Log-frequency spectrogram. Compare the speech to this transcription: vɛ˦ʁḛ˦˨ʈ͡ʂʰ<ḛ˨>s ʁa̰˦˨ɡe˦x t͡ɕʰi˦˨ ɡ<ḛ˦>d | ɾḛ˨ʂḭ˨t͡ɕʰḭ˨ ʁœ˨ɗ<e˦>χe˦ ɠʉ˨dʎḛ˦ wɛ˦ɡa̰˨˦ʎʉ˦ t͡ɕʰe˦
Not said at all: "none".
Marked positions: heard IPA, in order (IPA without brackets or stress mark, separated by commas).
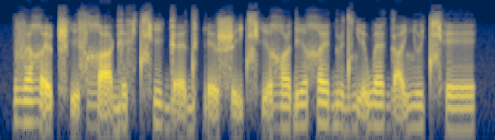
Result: ḭ˨, ɛ̰˦, i˦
